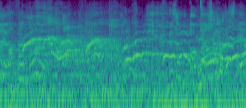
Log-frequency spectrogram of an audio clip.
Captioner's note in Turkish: Çığlık atıyor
